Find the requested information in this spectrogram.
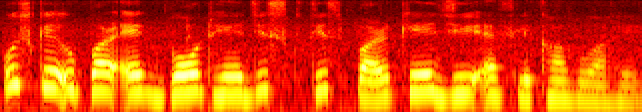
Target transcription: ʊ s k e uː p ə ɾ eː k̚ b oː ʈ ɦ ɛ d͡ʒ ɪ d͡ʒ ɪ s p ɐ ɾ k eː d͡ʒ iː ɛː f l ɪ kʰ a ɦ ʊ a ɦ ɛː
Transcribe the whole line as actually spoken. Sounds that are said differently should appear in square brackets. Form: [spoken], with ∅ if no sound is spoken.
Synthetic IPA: ʊ s k e uː p ə ɾ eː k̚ b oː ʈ ɦ ɛ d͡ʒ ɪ d͡ʒ ɪ s p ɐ ɾ k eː d͡ʒ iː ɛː f l ɪ kʰ a ɦ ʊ a ɦ ɛː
